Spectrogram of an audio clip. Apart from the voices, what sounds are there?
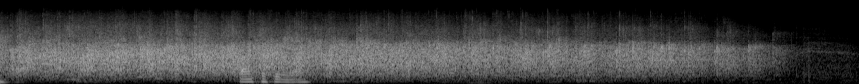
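audience applause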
